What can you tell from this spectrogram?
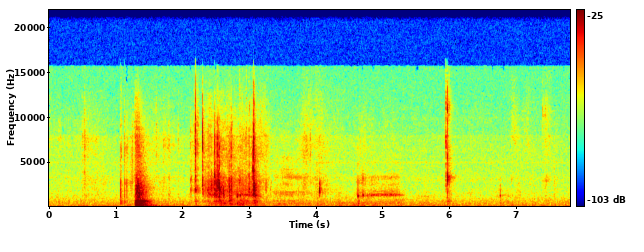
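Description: Handling noises close to the microphone: a thump about a second in, then a short cluster of clicks and rustles, and a single click near six seconds.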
